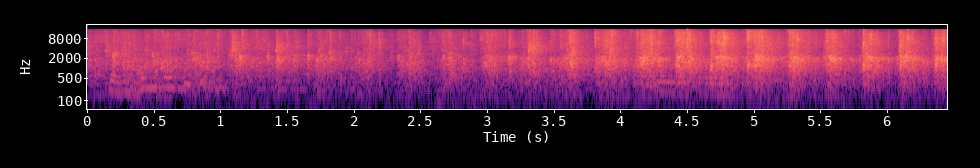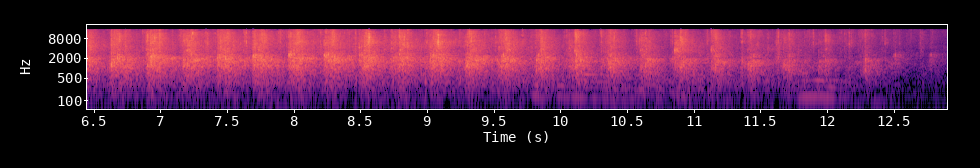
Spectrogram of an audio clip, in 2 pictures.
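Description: Audience applauding. Scattered at first, the clapping falls into a steady rhythm of about three claps a second, then dies away near the end.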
